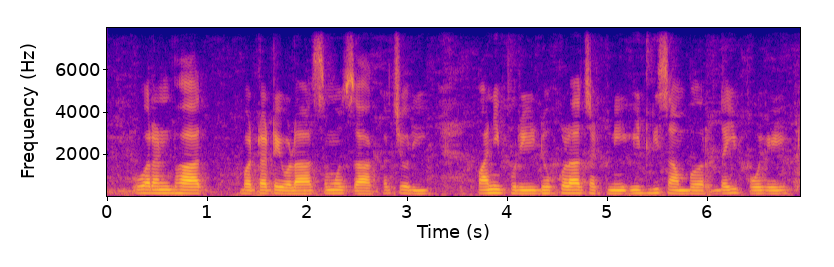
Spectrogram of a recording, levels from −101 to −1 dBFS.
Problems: none marked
